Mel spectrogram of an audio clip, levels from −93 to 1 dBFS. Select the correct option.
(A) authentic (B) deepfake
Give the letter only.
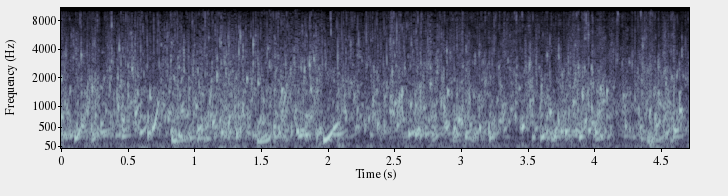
A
